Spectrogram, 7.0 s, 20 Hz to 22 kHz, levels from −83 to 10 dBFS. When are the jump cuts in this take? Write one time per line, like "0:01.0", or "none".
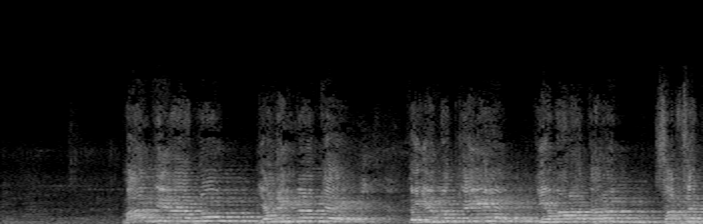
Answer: none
